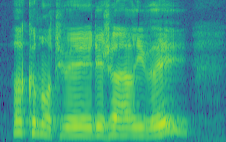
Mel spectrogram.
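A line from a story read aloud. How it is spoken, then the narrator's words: Exclaiming. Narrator (French): s'écria-t-elle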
